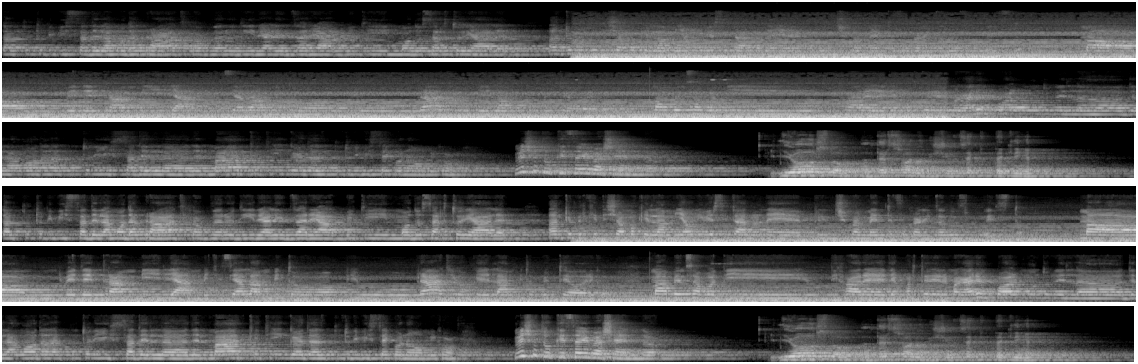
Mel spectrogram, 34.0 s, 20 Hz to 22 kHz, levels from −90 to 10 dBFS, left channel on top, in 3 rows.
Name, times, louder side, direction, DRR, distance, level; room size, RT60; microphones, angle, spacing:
voice 1, 0.0-5.1 5.5-10.2 10.8-27.3 27.8-29.3, right 4 dB, 60° right, 7 dB, 0.5 m, -24 dB
sound 1, 5.7-20.8, left 2 dB, 90° left, 0.4 m, -18 dB
voice 2, 30.4-33.0, left 1 dB, 5° left, 1 dB, 0.6 m, -22 dB
9.0 x 4.9 x 4.8 m, 2.6 s
head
